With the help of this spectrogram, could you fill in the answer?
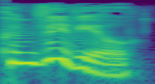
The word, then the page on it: convivial: British English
